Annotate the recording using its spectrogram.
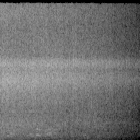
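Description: Heavy rain pouring onto a waterlogged street, a steady hiss that fades out gradually toward the end.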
